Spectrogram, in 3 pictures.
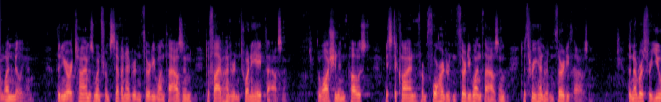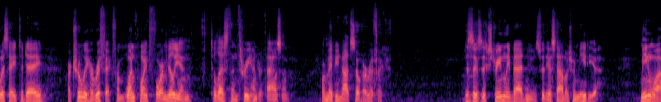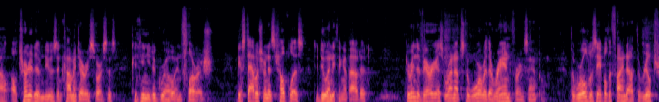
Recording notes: Recorded at the Mises Circle in Houston, Texas, on 30 January 2016.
